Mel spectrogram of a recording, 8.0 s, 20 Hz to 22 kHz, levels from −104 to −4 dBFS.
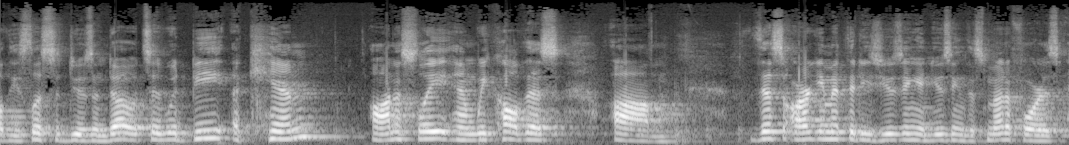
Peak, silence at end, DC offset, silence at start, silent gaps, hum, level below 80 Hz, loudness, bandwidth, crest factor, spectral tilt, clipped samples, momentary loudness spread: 0 dBFS; 0 s; under 0.1%; 0 s; none; none; -58 dBFS; -16 LUFS; 18 kHz; 16 dB; -4.5 dB/octave; under 0.1%; 9 LU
